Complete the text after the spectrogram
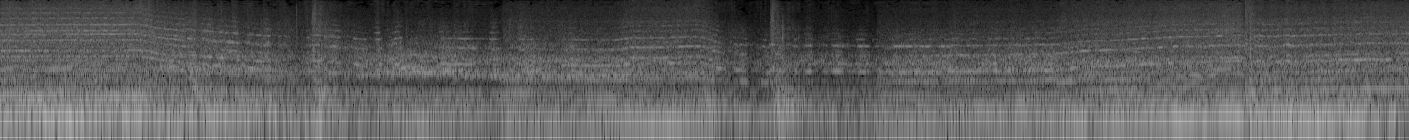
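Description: A racing car engine roars, its pitch falling as it slows for a corner and rising again as it speeds up.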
